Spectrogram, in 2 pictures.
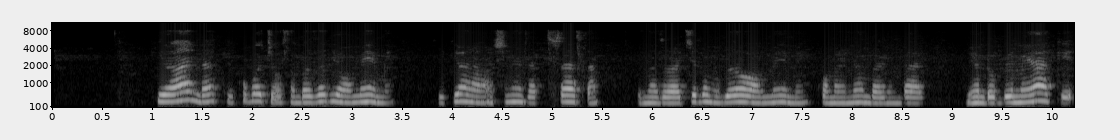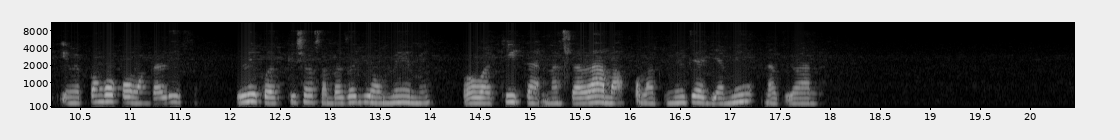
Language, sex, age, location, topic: Swahili, female, 25-35, Dar es Salaam, government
